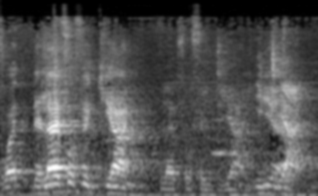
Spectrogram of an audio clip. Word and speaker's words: Dyan: the life of a Dyan. Life of a Dyan. Yeah. Dyan. Dyan. Dyan. That's in Eastern Cape Town. No, but they say it with a J.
